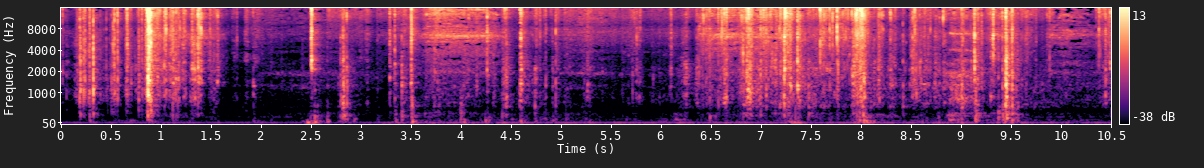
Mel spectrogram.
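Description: Plastic wrapping and cardboard of a trading-card booster box crinkling and crackling as the box is unwrapped and opened by hand, with irregular sharp clicks and rustles throughout.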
